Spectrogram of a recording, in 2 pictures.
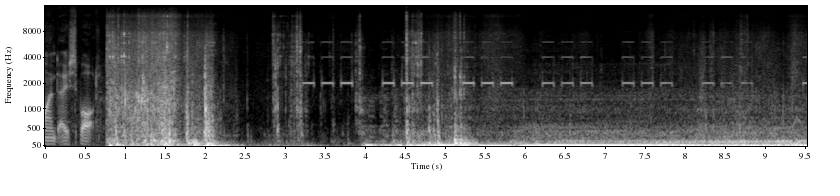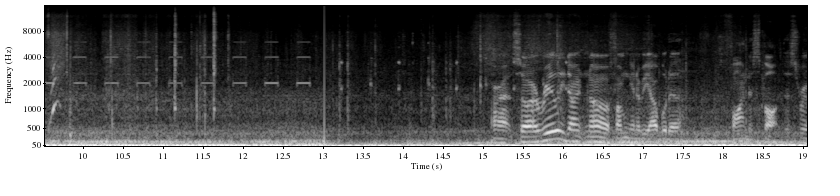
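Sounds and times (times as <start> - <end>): car engine starting and running: 0.8 - 19.0
dashboard warning chime beeping: 3.2 - 13.0
clicks from cabin controls: 9.7 - 12.0.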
